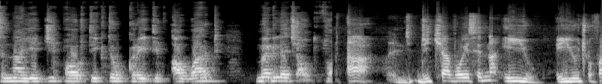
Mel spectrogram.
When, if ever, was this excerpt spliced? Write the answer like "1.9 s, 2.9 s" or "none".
3.3 s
